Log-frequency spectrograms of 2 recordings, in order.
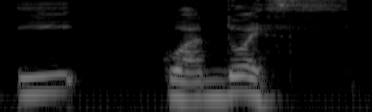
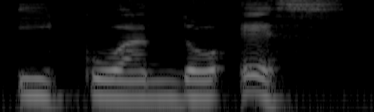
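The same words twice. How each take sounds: First: The syllables do and es merge into one. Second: The syllables do and es are said apart. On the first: The speaker calls it right. "como si fuera una sola sílaba" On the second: The speaker calls it wrong. "no voy a leer"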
